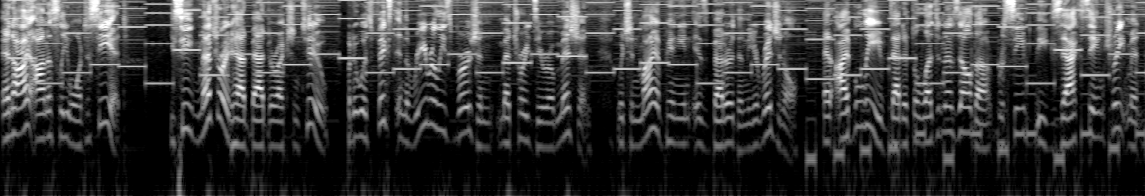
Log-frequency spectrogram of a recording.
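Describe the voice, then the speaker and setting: Man reviewing games over loud music. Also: fairly high pitch, lively intonation, a little fast, low-quality recording. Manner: opinionated. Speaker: video game reviewer. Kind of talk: scripted review narration. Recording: loud music bed under voice.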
